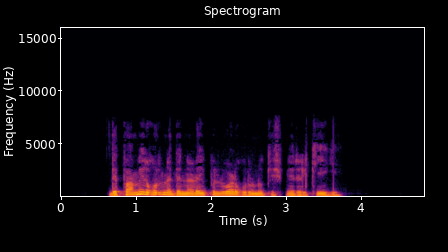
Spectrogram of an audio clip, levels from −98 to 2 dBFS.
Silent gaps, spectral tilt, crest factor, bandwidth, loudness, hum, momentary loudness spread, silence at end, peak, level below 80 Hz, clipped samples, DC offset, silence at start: none; -11 dB/octave; 18 dB; 5.2 kHz; -23 LUFS; none; 10 LU; 1.1 s; -6 dBFS; -64 dBFS; under 0.1%; under 0.1%; 0.65 s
